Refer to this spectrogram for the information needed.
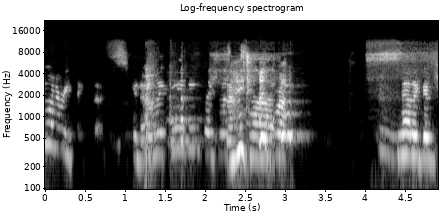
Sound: laughter

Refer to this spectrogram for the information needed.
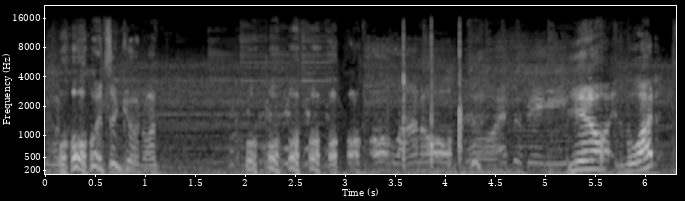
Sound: laughing

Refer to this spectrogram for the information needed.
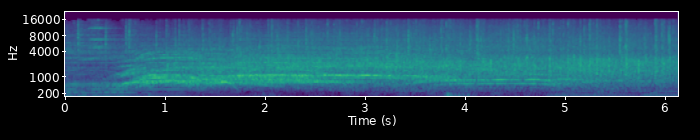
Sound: crowd cheers

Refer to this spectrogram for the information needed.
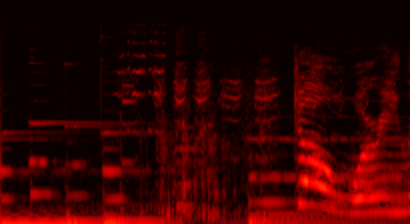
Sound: mice Squeak

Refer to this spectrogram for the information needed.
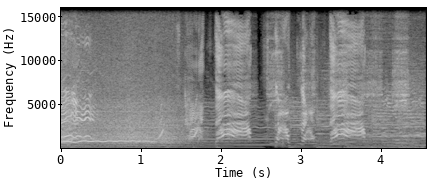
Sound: squawking

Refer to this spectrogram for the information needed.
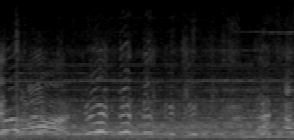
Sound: giggling

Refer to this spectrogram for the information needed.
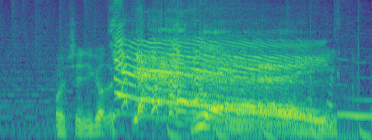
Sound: cheering

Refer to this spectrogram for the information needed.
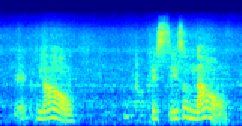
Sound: speaking in foreign language; speaking in a foreign language

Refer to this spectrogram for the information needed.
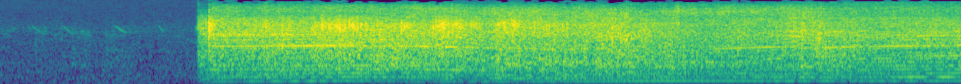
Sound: strimmers whirring

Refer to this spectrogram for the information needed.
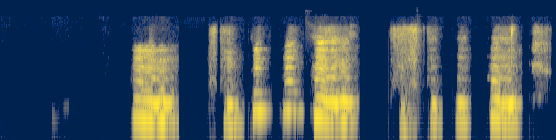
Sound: custodian humming

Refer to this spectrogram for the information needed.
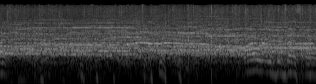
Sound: applause

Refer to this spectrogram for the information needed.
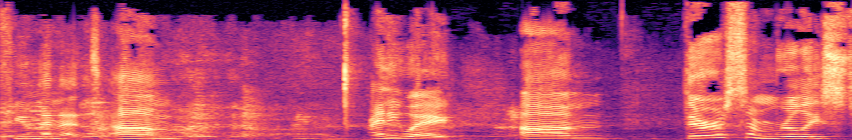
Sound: laughter

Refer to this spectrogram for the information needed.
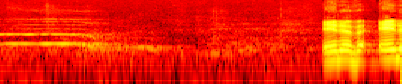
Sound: laughter

